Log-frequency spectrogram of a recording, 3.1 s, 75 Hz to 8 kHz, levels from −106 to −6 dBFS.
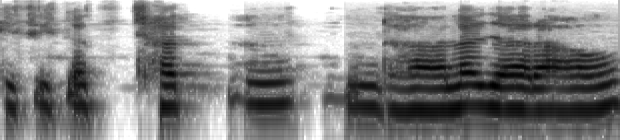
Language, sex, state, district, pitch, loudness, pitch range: Hindi, female, Uttar Pradesh, Ghazipur, 230 Hz, -14 LUFS, 215-240 Hz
